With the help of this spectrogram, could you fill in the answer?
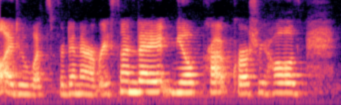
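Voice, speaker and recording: A woman with an American accent speaks at a high pitch with fairly even intonation. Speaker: lifestyle and cooking vlogger. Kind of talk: casual Q&A vlog.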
